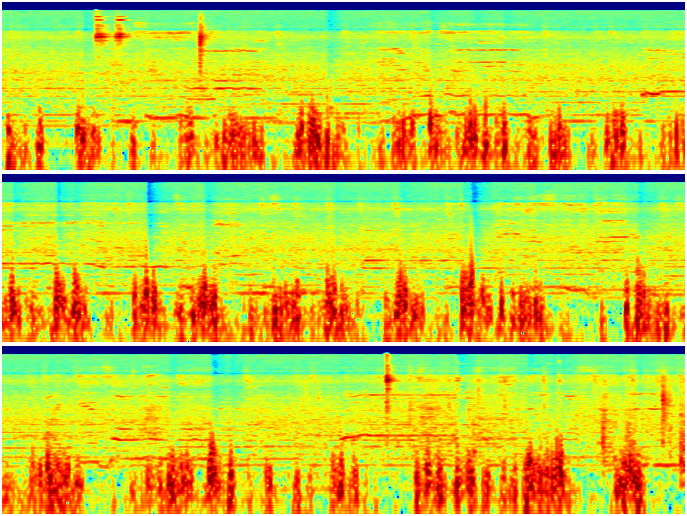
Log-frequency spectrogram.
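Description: Wind buffeting the microphone in irregular low rumbling gusts.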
